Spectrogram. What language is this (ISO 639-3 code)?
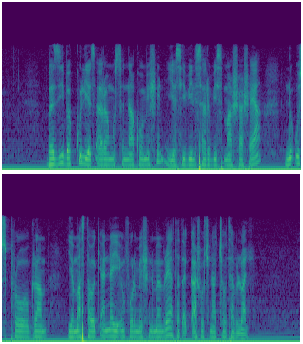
amh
